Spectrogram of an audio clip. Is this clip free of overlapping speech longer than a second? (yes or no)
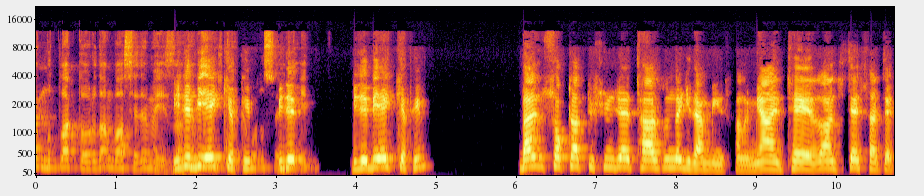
no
